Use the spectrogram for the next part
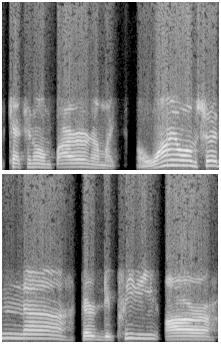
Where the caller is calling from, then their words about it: Sarasota, Florida, United States; in Sarasota.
